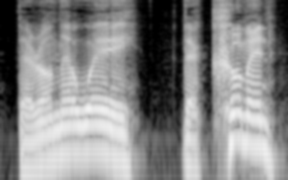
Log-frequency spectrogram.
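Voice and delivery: high, loud shrill call; shrill woman piping up. A narrator's reading. Second woman outside backing her up, high and shrill. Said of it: "another shrill voice added".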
